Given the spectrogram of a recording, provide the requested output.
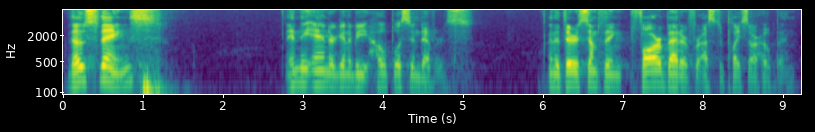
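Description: Earnest male preacher at a pulpit microphone, voice pitched a bit high for a man, pressing the congregation with one question after another. He is preaching in a church sanctuary. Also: fairly bright tone, big-room sound. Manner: earnest, asks the congregation many rhetorical questions. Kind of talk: expository sermon.

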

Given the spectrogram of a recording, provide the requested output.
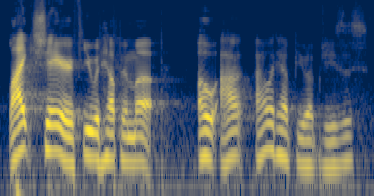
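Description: Preacher guy, jokes around then goes quiet and serious, big echoey church hall. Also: mid-range voice. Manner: animated, jokey, swings from loud to hushed. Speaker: pastor. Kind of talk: sermon. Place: church sanctuary. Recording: reverberant hall.

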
